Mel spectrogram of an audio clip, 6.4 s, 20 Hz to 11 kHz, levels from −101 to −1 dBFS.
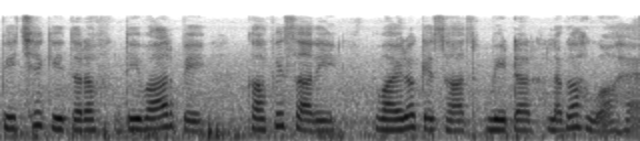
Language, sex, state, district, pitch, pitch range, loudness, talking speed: Hindi, female, Punjab, Fazilka, 205 Hz, 190-225 Hz, -16 LUFS, 130 wpm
